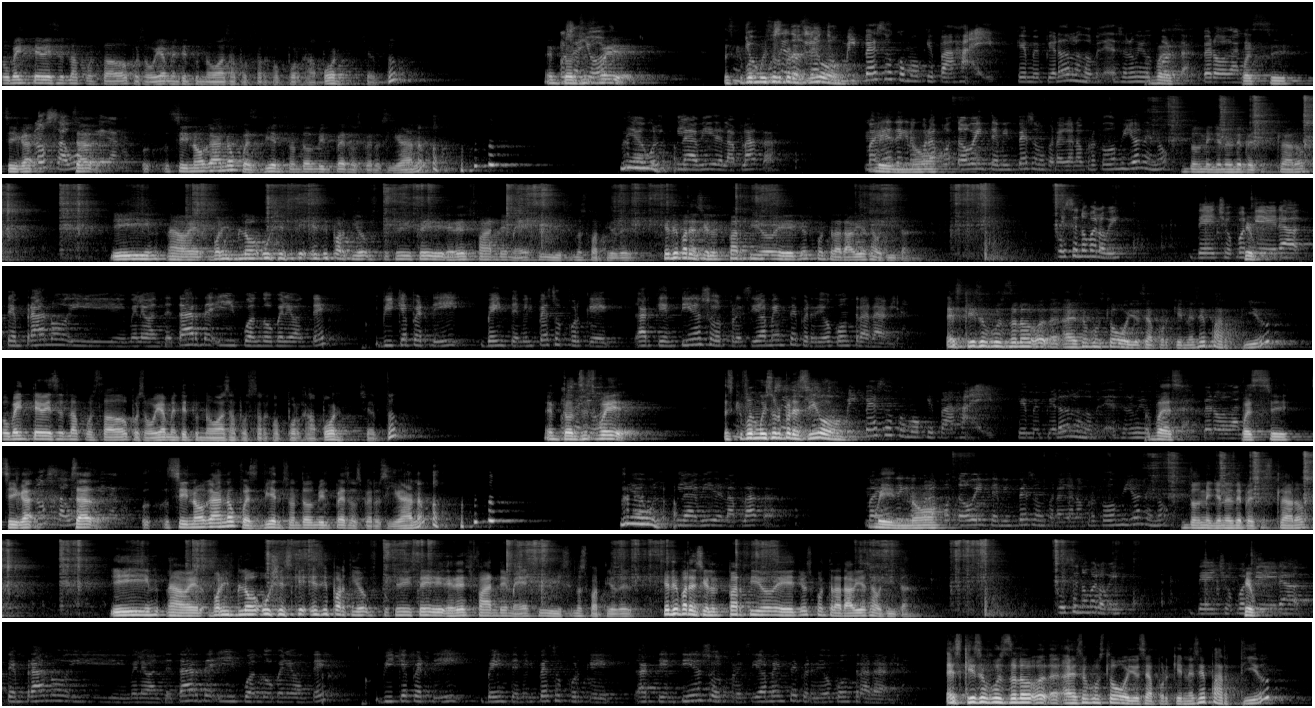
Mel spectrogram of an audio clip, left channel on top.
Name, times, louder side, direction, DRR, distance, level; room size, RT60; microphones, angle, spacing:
voice 1, 0.0-4.0 5.4-6.3 7.2-8.4 11.4-11.7 12.4-12.9 13.1-13.5 13.8-14.1 14.5-17.4 18.0-18.1 19.3-19.7 21.8-22.5 24.9-26.2 27.3-32.5 32.8-35.3 38.6-38.8 48.8-52.0, right 5 dB, 65° right, 11 dB, 0.4 m, -22 dB
voice 2, 5.6-6.1 7.3-12.5 13.4-14.4 19.3-20.9 21.7-24.8 36.8-37.4 38.1-42.6 43.1-45.4 45.7-48.3, left 4 dB, 90° left, 5 dB, 1.0 m, -36 dB
sound 1, 22.6-22.9 23.3-23.8 24.2-24.3 24.5-31.9 32.3-33.2 33.5-34.1 34.7-35.4 35.7-36.5 36.7-37.9 38.2-38.8, right 3 dB, 10° right, 1.9 m, -37 dB
22.5 x 14.0 x 2.5 m, 1.0 s
head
